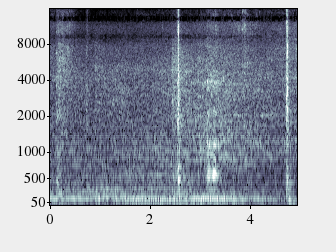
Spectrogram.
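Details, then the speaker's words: Honda CR-V right rear door after its noisy, non-working lock actuator was replaced with a new one. It now gives two crisp lock clicks over a low hum, with no grinding or rattling: normal locking. "sem fazer aquela barulheira e agora tá travando"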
